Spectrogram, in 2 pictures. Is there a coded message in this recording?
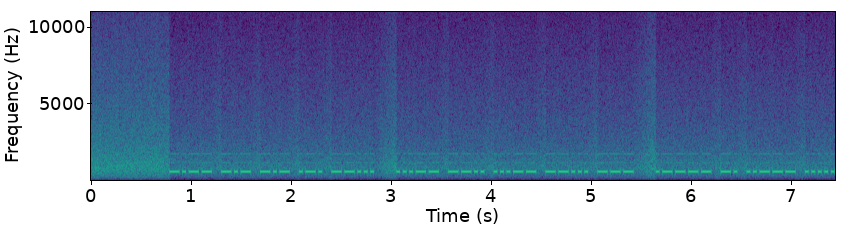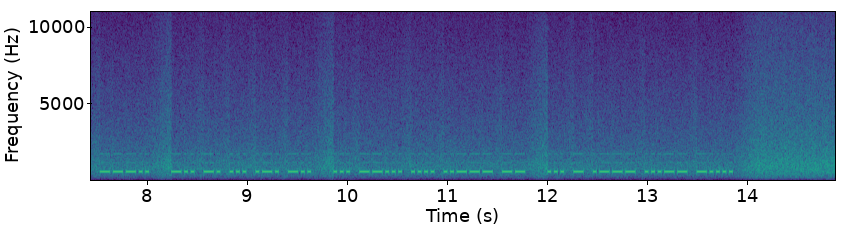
Yes: Morse code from 0.7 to 13.9 s, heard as a keyed tone, machine-sent, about 37 wpm, 580 Hz, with radio static. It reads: YKKR7 3Z37O 1N258 DNSRD S7H2M STJ36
